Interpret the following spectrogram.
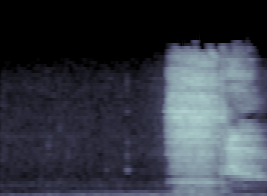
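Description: A woman's sharp intake of breath, lasting under a second and starting a little over a second in, as she fights back tears.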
